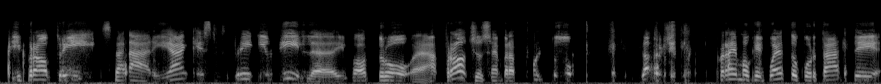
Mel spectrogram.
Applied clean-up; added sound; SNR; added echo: neural diffusion model UNIVERSE++.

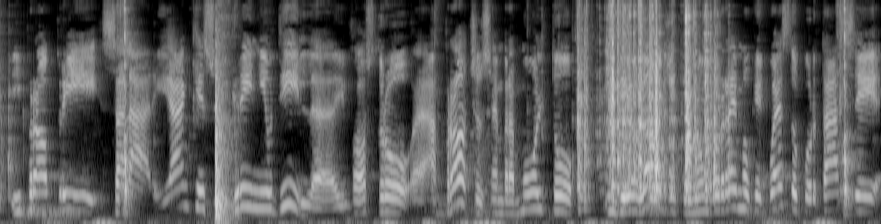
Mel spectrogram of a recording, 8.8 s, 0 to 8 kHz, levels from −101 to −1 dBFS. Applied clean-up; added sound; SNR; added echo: classical method log-MMSE.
